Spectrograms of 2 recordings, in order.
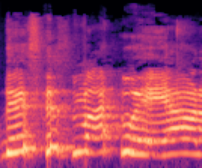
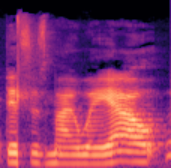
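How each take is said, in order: First: Much higher, louder, with a delighted laugh; gleeful as she sees her escape. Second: Said in the usual way. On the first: Retold or imitated. Realizing the fight frees her from the boyfriend, gleeful laugh. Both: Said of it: "I was like".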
